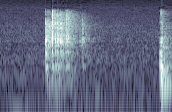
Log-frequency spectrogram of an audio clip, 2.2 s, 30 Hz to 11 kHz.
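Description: A d20 rolled onto a table for an attack roll: a short clatter of clicks about half a second in, dying away within half a second.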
